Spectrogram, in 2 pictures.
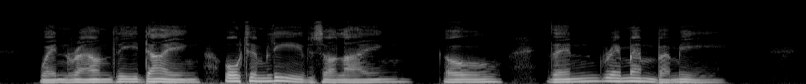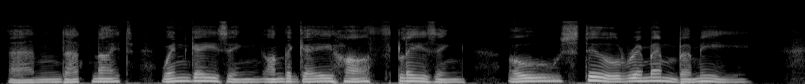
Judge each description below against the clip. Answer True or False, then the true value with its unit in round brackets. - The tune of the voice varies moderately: True (4.4 semitones)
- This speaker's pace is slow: True (95 wpm)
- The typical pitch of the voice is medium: False (120 Hz)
